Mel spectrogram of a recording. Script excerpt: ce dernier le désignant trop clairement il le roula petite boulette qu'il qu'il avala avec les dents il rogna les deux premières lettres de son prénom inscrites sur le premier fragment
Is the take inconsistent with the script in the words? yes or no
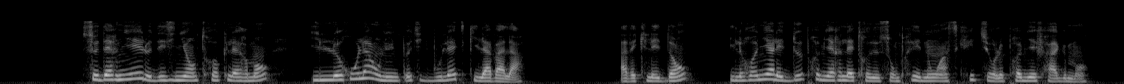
yes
